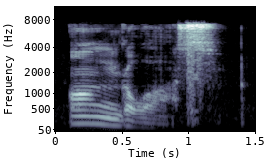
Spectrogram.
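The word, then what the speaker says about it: ἄγγελος: sound as in get, but when it's combined with kappa here, ki, or xi, or another gamma, it's pronounced with the n sound, as in angelos.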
